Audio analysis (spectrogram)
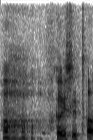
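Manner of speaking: small, soft dreading murmur; hushed, unwilling retold mumble; subdued reluctance. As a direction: mimic trainees gone quiet with dread. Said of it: "애들이 갑자기 말이 없어져".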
